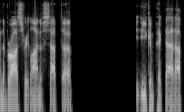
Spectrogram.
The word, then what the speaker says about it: SEPTA: say a reasonably easy city to walk, but SEPTA, am I pronouncing that correctly?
